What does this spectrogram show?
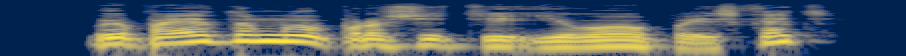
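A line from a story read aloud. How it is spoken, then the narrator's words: Slightly snide question. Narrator (Russian): несколько ехидно осведомился Гонзалин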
